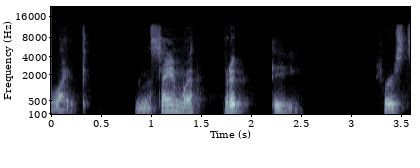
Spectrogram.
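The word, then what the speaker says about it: वृत्ति: And the same with vritti. First syllable strong, second syllable light.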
